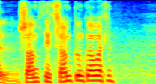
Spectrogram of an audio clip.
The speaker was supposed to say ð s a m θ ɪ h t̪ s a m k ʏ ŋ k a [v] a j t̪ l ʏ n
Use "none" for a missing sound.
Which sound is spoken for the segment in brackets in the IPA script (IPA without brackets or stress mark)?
w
